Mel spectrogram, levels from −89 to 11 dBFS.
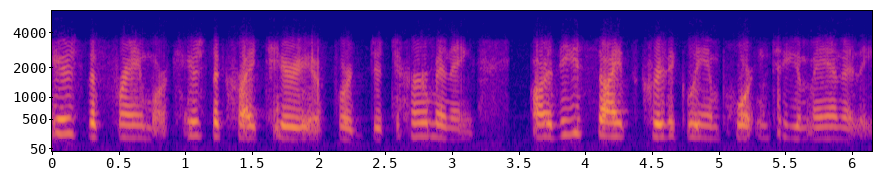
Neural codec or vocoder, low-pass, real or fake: vocoder, 22.05 kHz, 80 mel bands, WaveNeXt; 5.4 kHz; fake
